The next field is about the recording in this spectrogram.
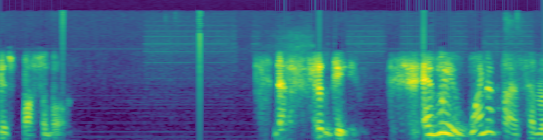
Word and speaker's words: Siddhi: Siddhi, S-I-D-D-H-I, Siddhi.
